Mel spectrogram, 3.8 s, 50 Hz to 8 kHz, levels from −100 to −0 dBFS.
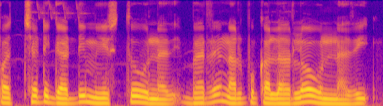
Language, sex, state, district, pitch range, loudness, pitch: Telugu, male, Telangana, Mahabubabad, 135-165 Hz, -13 LUFS, 140 Hz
